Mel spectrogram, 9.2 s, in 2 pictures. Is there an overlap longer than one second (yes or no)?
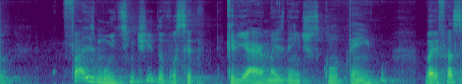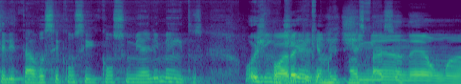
yes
